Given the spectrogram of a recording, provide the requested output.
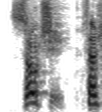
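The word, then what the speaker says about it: Xochitl: See, we're looking up America Chavez, and oh yeah, see, you've got the pronunciation. I'll let you take it. Your eyes are better than mine. Sochi okay.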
